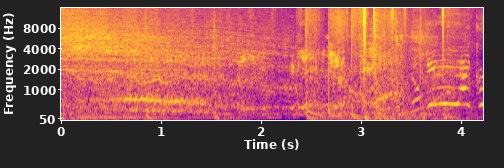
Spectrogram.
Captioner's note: intense music; glowzies growling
